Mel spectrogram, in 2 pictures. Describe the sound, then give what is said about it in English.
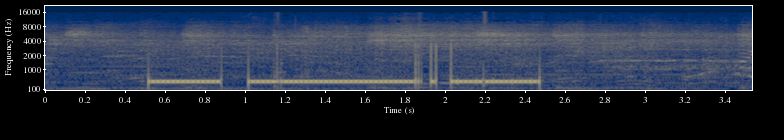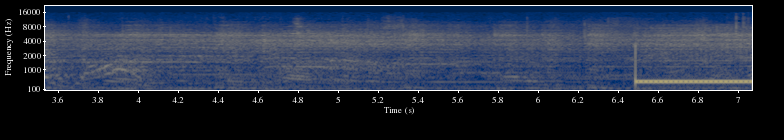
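A telephone ringing tone sounds on an unanswered call: steady, low electronic beeps in a few bursts. A longer quiet gap follows, then the tone starts again. “Does anybody have voicemail anymore? It's a goddamn long ring.”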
